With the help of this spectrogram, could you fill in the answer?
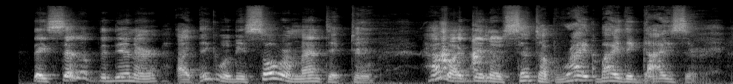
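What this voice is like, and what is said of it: Fake Latin American Spanish accent. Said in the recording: “your fake Juan Pablo accent”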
